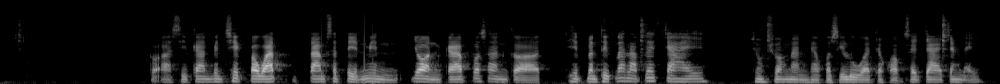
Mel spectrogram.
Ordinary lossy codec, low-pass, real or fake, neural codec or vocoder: MP3, 96 kbps; 10.8 kHz; real; none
